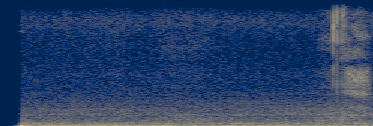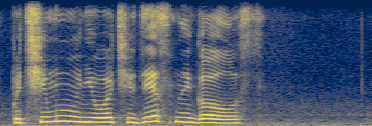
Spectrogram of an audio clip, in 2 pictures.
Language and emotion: Russian, positive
